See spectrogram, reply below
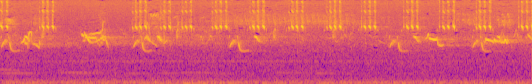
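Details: Wild bird calls from a garden in England: short curling whistled notes repeated through the clip, over steady pulsing insect chirring and low background rumble.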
